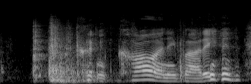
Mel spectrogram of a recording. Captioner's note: chuckles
